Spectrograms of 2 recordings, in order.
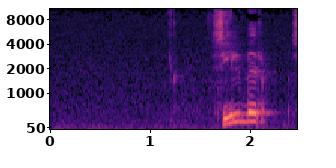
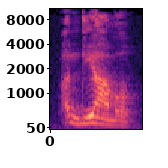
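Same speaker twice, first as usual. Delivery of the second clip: raised, louder character voice; rallying pirate chief; 5 semitones higher, 7 dB louder than usual. A narrator's reading. Silver rallying frightened men, firm and raised. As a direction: urge the men on. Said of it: "disse Silver".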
